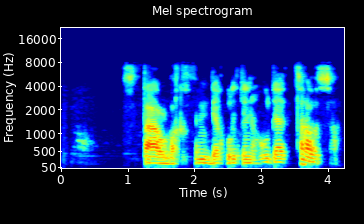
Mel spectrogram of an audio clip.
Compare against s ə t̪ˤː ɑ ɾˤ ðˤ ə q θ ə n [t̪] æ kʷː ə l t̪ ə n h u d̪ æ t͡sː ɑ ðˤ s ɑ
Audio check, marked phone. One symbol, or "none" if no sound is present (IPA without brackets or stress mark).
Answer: d̪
